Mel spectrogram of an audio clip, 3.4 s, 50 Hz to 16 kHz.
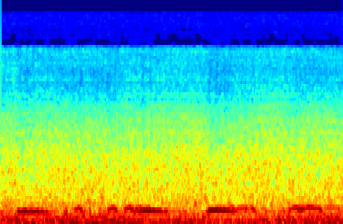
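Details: Owl on a nest camera, recorded at 1:44 pm on 13 January 2015; low hollow hoots in short, slightly wavering phrases, about three across the stretch, over a steady low rumble of background noise.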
